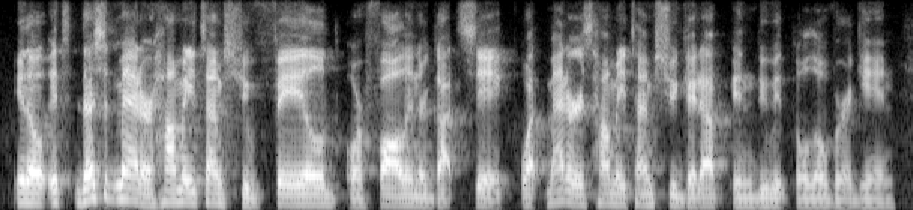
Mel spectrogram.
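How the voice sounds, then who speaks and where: Over a very clean recording with a silent background, a bright, sharp voice moves at a fairly quick pace with lively intonation. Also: man. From Philippines. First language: Filipino (Tagalog). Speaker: doctor and show host. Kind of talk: motivational interview talk. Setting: live stream. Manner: animated.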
